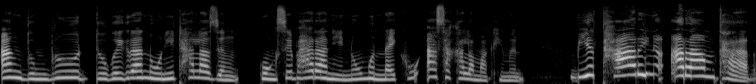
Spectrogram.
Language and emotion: Bodo, surprised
